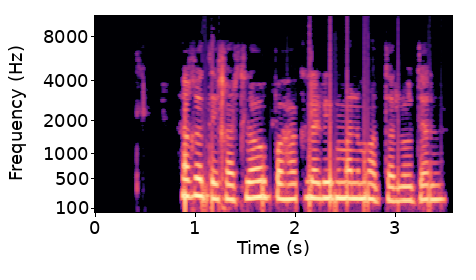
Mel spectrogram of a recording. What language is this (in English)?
Pashto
